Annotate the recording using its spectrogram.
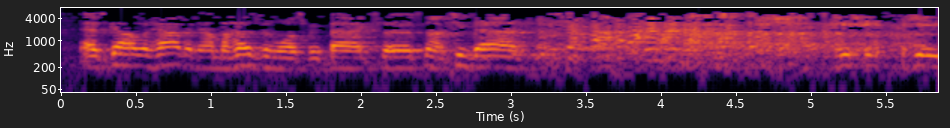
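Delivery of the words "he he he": short rueful laugh, a bit high; ironic laugh. Real, not acted. Sharing her ex-husband's return, a rueful laugh. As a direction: laugh it off at the irony.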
